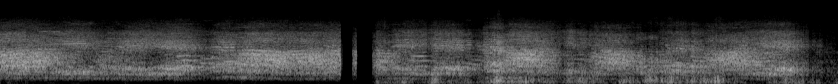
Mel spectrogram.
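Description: An audience of many voices calling out together in repeated swells, about one every second or so. The sound cuts out completely for a moment about three and a half seconds in.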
